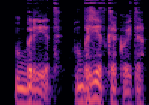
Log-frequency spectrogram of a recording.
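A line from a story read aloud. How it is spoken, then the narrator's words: Mumble. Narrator (Russian): пробормотал я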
